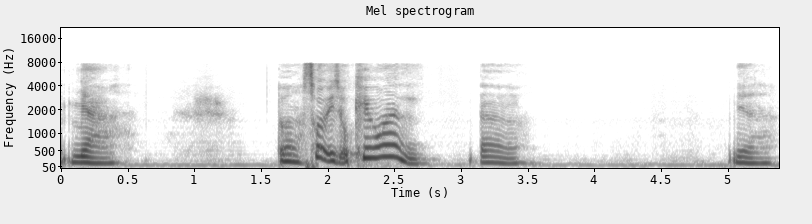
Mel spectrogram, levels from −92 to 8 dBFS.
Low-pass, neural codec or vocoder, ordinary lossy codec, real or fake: none; codec, 16 kHz, 2 kbps, FreqCodec, larger model; none; fake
